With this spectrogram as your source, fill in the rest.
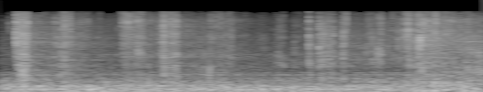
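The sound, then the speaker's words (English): Plastic packaging crinkles as a needle is unwrapped, a continuous run of crisp, dense crackles at a steady level with many small sharp bursts. “I look the other way when he unwraps the needle”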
